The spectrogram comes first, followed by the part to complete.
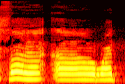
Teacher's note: Jadi bunyi dia fil bahri fa'arat, huruf ra kena baca tebal dengan ra berbaris di atas, namanya ra tafkhim, ra tebal ya.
